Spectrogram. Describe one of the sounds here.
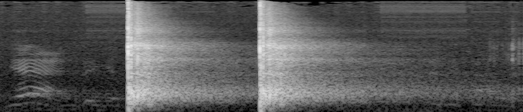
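A pistol fires two loud shots that echo outdoors.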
